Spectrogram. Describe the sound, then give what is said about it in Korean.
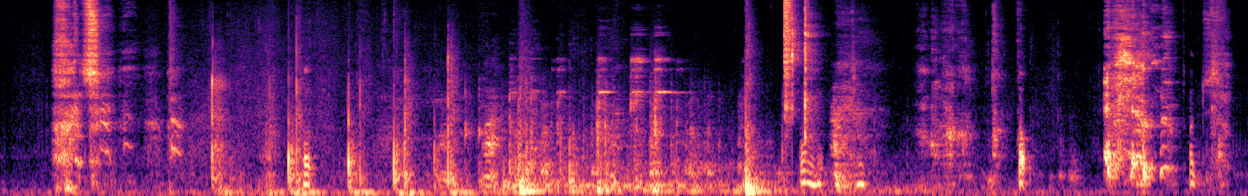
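Repeated harsh coughing fits, a series of sharp, loud bursts with gasping breaths between them, as someone chokes on a drink; no speech accompanies the coughs. “천천히 마셔요. 그러다 또 살에 들려요”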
